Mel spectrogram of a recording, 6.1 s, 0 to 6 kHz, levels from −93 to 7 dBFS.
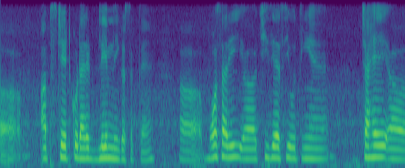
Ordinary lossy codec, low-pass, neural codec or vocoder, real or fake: none; 5.4 kHz; none; real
